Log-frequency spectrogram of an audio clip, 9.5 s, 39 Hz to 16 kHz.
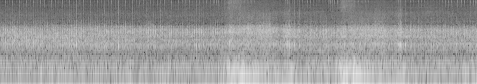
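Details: Opel Omega A Caravan 2.0 at idle: two knocks, one giving a diesel-like clatter, a second lighter tapping, loose and uneven over the low rumble; cause unknown.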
